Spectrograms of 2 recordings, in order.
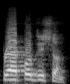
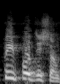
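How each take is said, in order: First: The first syllable has an 'eh' vowel. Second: The first syllable has an 'ee' vowel. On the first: The speaker calls it right. "এটা হচ্ছে প্রেপোজিশন" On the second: The speaker calls it wrong. "আপনারা বলেন প্রিপোজিশন, কোন প্রিপ্রি না"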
